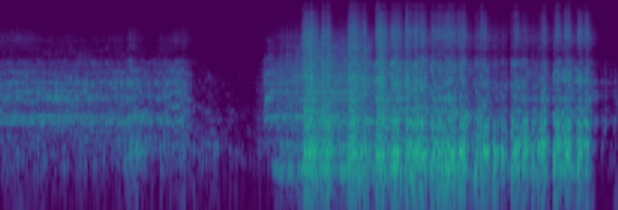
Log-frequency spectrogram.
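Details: New iClebo robot vacuum, used two weeks: steady hum then loud harsh screech pulsing about three times a second near end.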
